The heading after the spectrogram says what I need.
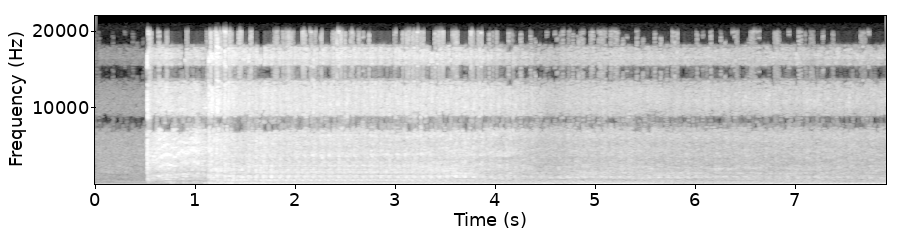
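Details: Truck with Gen 4 4.8 V8 and BTR stage 3 truck cam, 4L60E transmission and Forced Performance 7875 turbo, started after a fuel regulator plumbed backwards was fixed; brief cranking then catches into a strong, steady deep rumble, clean start.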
